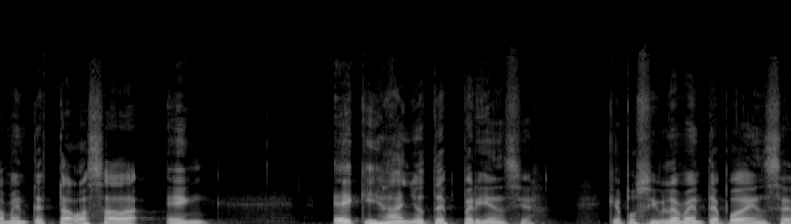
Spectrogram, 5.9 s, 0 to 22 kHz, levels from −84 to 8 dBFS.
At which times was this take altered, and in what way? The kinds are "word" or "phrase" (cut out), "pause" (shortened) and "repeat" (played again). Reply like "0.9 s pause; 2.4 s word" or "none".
none

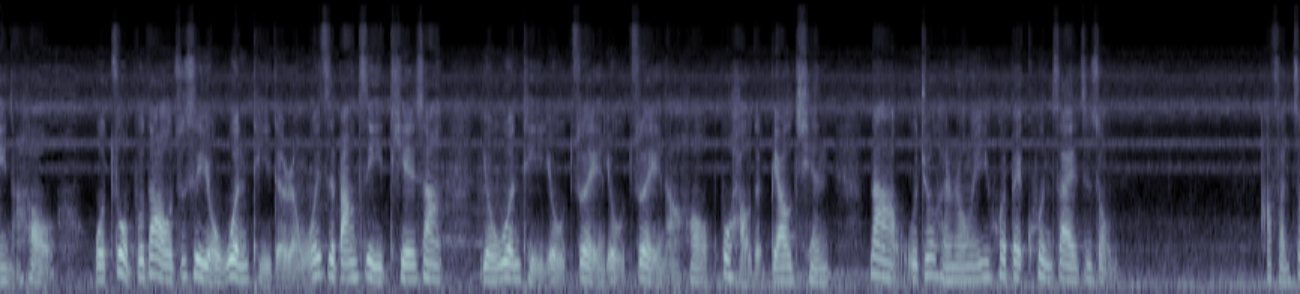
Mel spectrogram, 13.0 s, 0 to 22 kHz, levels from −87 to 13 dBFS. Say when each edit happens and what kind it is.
6.0 s repeat

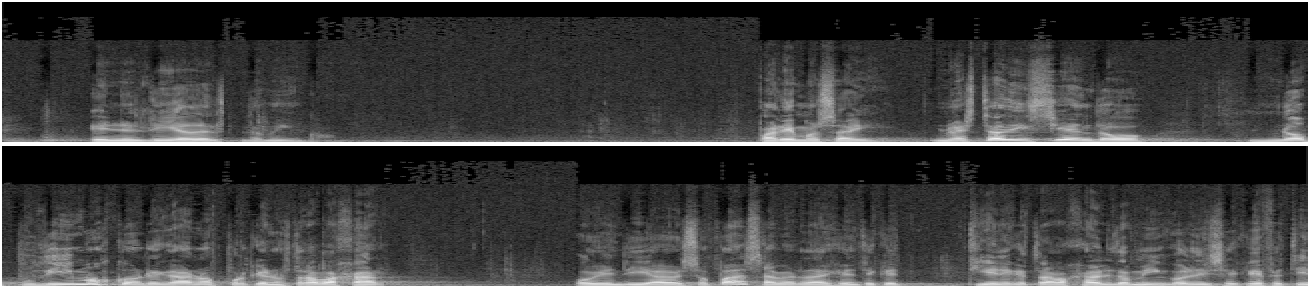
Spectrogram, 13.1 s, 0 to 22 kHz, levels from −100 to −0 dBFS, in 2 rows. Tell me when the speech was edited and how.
1.1 s word; 8.0 s word

